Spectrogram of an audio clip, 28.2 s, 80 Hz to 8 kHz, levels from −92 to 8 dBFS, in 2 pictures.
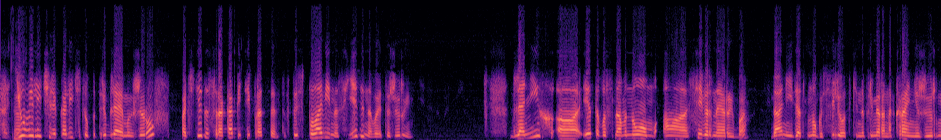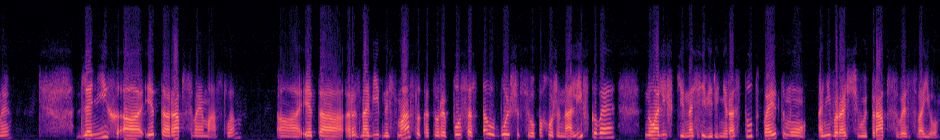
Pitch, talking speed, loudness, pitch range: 190 Hz, 130 wpm, -23 LUFS, 170-255 Hz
